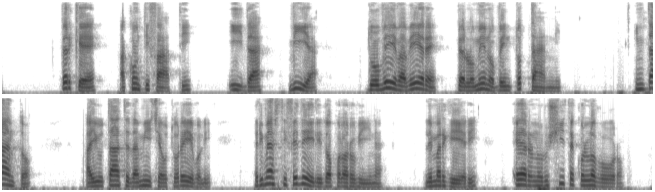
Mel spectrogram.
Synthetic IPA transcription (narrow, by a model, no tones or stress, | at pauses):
perke | a̰kːont̪ifat̪ːi | iːd̪a | viːa | d̪oveːvaːveːɾe | perlomeːnovent̪ɔt̪ːanːi | int̪ant̪o | ajut̪aːt̪ed̪aːmiːt͡ʃiawt̪oɾeːvoli | rimast̪ifed̪ɛːlid̪ɔːpolaɾoviːna | lemarɡɛːɾi | ɛːɾanoɾjuʃːiːt̪ekolːavoːɾo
